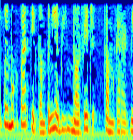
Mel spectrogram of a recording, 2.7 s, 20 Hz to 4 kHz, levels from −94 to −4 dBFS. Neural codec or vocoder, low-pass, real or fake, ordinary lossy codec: none; 3.6 kHz; real; none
